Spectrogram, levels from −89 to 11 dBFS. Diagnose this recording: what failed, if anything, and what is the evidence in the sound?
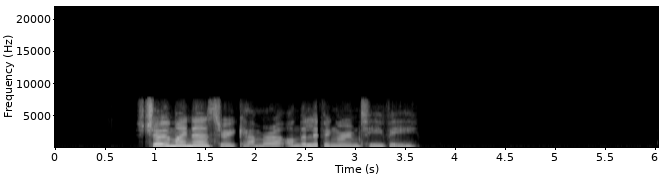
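Lost AMR speech frames, a radio-link fault in the network stage, cause the two brief disturbances in this speech. At 0.87 to 0.92 s a brief dip or warble fits a single lost 20 ms frame. At 2.61 to 2.67 s the sound drops toward near silence a little longer, consistent with two consecutive frames, about 40 ms. In each case the AMR-WB decoder, running at 12.65 kbit/s with only light coding damage, filled the gap by repeating the last good pitch and vocal-tract settings at falling gain. That concealment is what distinguishes this from a network dropout or buffer underrun: the sound smears and fades instead of cutting to hard silence or clicking.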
